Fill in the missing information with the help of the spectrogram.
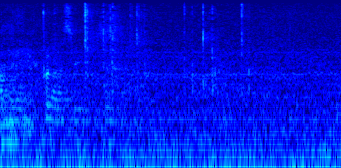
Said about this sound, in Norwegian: Så jeg for eksempel klikker på en Maple-fil da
